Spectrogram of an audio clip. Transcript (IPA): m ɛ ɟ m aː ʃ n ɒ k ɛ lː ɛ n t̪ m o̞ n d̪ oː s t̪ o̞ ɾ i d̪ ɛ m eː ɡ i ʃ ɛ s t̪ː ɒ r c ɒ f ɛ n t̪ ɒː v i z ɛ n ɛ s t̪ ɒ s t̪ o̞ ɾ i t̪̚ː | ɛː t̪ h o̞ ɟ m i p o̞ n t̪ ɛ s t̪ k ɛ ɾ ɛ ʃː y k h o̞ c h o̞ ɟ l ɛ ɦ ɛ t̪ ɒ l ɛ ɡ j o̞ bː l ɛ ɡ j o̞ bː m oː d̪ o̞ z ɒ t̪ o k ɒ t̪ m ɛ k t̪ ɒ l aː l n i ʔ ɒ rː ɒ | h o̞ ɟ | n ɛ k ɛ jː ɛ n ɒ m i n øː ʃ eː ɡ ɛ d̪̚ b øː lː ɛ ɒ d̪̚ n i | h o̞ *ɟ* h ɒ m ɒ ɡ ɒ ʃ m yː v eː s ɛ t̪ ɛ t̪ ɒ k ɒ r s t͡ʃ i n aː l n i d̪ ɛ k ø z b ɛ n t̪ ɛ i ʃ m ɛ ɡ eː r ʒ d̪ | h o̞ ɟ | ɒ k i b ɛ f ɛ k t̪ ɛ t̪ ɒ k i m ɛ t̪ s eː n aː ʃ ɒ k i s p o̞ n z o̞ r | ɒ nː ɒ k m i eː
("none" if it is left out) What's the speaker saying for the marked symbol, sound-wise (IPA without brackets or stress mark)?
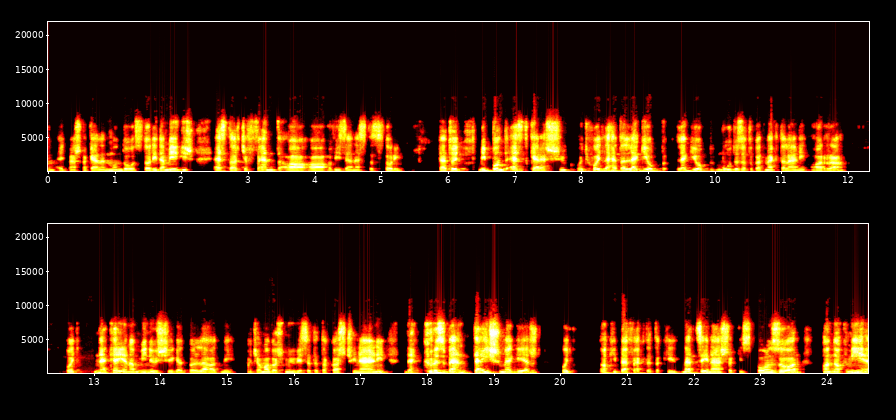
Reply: c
